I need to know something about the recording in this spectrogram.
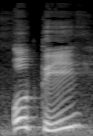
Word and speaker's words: অতি: ভালো করে খেয়াল করো যেমন আমি যদি বলি অতি এইটার উচ্চারণ হচ্ছে ও তয় রস্বীকার অতি তার মানে এইখানে দেখা যাচ্ছে সরেয় ধ্বনিটা ও এর মত উচ্চারণ হচ্ছে আবার আমি যদি বলি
